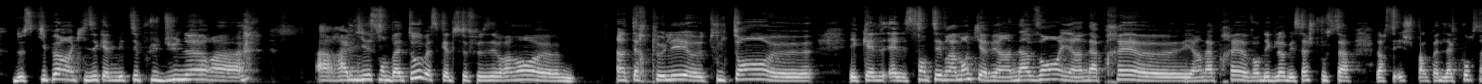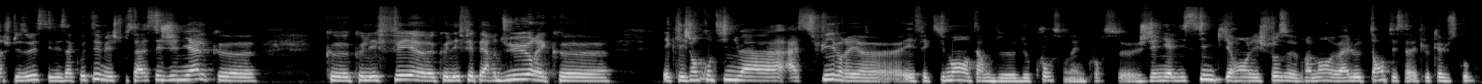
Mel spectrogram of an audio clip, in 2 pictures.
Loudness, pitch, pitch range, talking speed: -17 LUFS, 185 Hz, 170-205 Hz, 235 wpm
